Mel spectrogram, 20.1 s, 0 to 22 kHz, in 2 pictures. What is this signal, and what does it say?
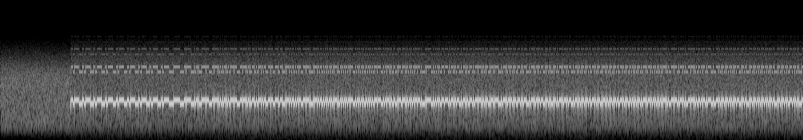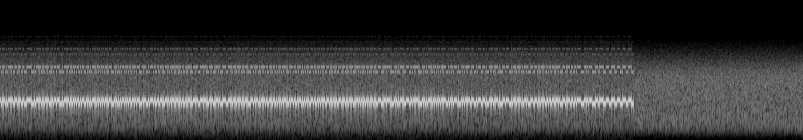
NAVTEX (SITOR-B), 100 baud, 170 Hz shift, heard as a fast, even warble, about 1120 Hz centre. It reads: CYB M95Q3AL 5JW YE IA6 2QE8QR YYD 2GF6MO IARX 3CTN8 0O9G8HQ 43EVJ 3AJCK9N N7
